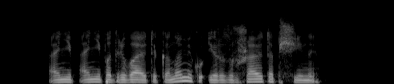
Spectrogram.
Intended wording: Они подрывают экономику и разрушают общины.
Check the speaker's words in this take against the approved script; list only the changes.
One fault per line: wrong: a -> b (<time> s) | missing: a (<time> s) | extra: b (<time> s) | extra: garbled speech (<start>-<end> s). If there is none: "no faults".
extra: они (0.8 s)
